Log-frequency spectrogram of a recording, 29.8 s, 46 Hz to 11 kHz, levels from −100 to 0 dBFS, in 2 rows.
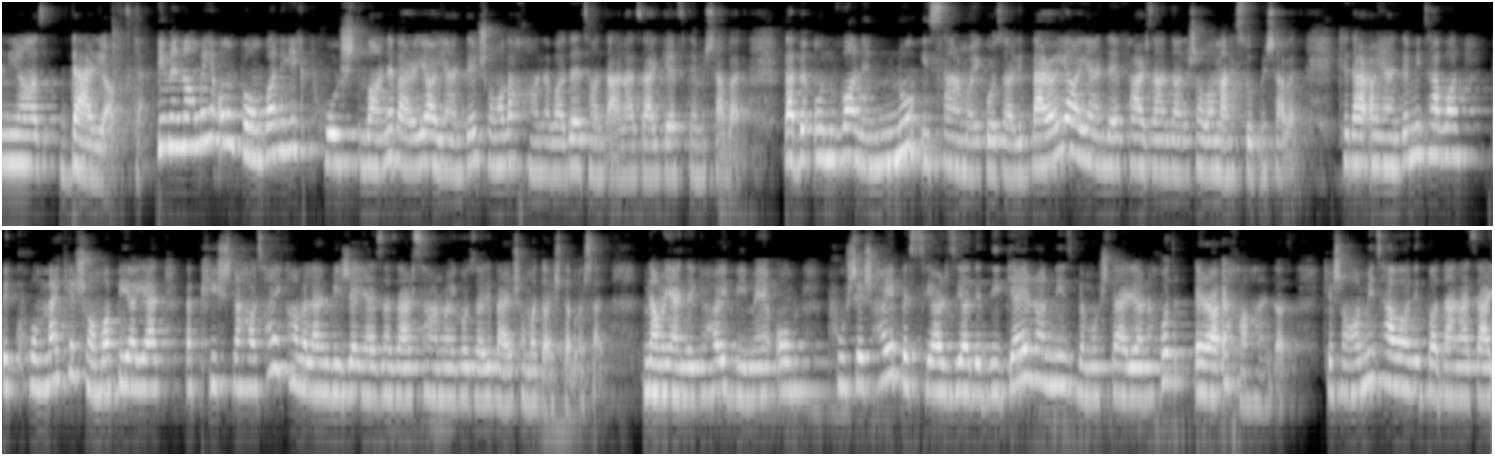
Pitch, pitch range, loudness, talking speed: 220 Hz, 200-245 Hz, -19 LUFS, 155 wpm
